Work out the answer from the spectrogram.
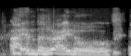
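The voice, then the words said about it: Hammy put-on Russian accent. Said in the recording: “Hammiest Russian accent.”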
